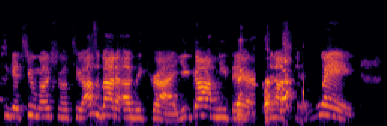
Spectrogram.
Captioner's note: laughs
